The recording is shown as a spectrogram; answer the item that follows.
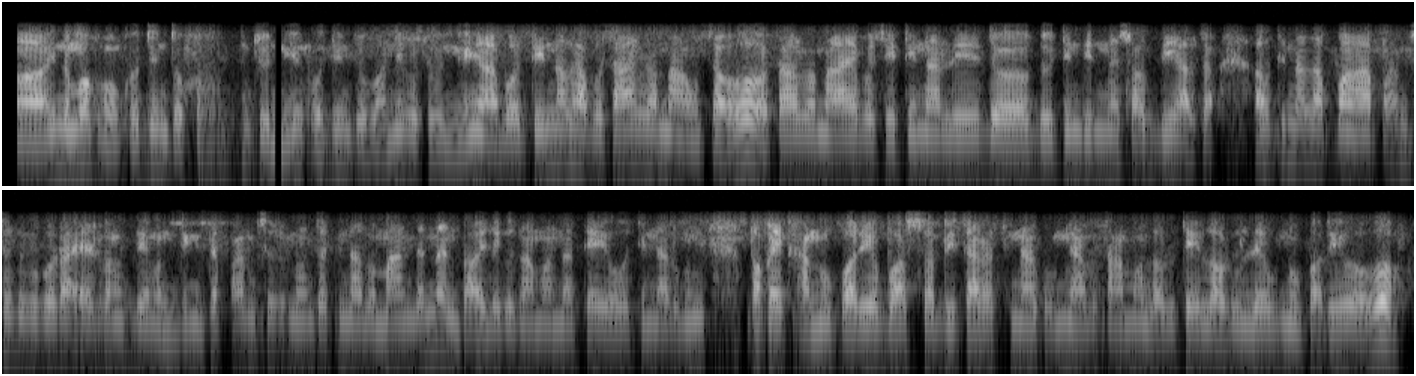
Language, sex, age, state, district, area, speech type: Nepali, male, 60+, West Bengal, Kalimpong, rural, conversation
